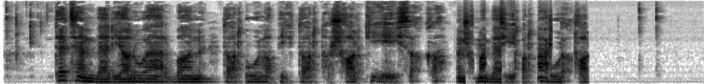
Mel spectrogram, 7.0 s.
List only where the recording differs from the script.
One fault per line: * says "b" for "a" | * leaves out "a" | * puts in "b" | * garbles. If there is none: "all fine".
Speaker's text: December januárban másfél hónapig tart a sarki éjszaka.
* says "tart" for "másfél"
* garbles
